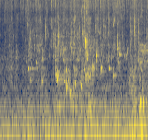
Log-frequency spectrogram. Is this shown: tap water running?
yes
